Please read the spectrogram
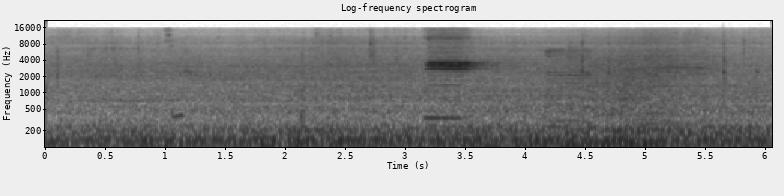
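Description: Steady low rumble of a car's engine and road noise heard from inside the cabin while driving, with a short vehicle horn toot about three seconds in.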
